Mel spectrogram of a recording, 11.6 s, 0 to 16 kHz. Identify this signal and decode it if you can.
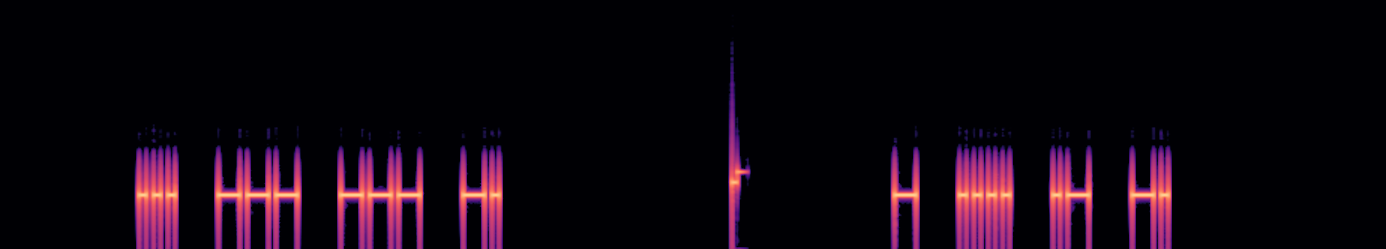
Morse code, heard as a keyed tone, about 20 wpm, spaced as for 15 wpm, 700 Hz. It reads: SOON THAN
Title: 075 Lesson 13f - Letter L - Words 20wpm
